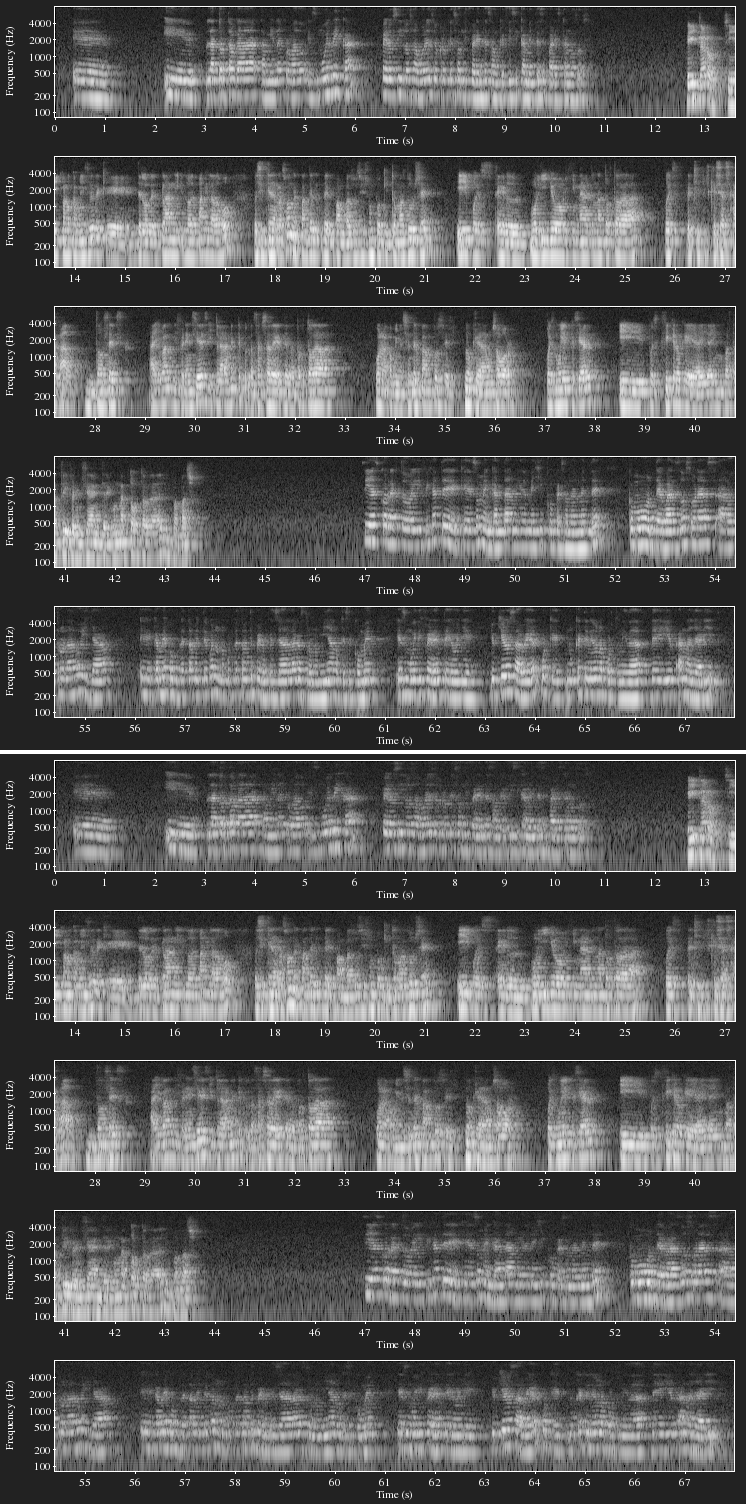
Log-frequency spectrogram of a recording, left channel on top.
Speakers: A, on the left (about 60°); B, on the left (about 80°).
A: eh, Y la torta ahogada también la he probado, es muy rica, pero sí, los sabores yo creo que son diferentes, aunque físicamente se parezcan los dos.
B: sí, claro, sí, con lo que me dices de que de lo del plan y lo del pan y el adobo, pues sí tienes razón, el pan del, del vaso sí es un poquito más dulce y pues el bolillo original de una torta ahogada, el chiste es que sea salado. Entonces, ahí van las diferencias y claramente pues la salsa de, de la torta ahogada con la combinación del pan, pues es lo que da un sabor pues muy especial y pues sí creo que ahí hay bastante diferencia entre una torta ahogada y un pambazo.
A: Sí, es correcto. Y fíjate que eso me encanta a mí de México personalmente, cómo te vas dos horas a otro lado y ya eh, cambia completamente, bueno, no completamente, pero pues ya la gastronomía, lo que se come es muy diferente. Oye, yo quiero saber, porque nunca he tenido la oportunidad de ir a Nayarit.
